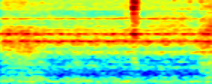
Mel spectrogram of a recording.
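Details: N-scale model BNSF locomotive coming down helix: thin steady high-pitched grinding hiss with occasional clicks; engine needs cleaning, drive sounds rough.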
